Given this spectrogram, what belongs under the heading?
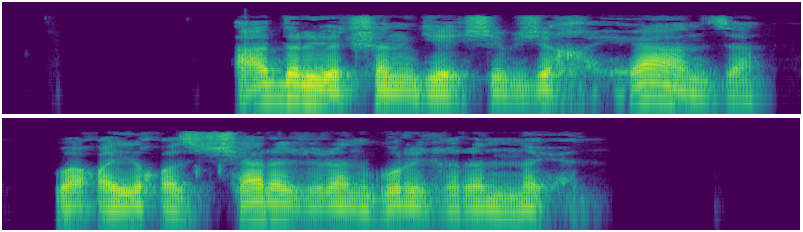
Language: Abkhazian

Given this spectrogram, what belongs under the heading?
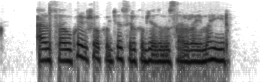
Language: Kinyarwanda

